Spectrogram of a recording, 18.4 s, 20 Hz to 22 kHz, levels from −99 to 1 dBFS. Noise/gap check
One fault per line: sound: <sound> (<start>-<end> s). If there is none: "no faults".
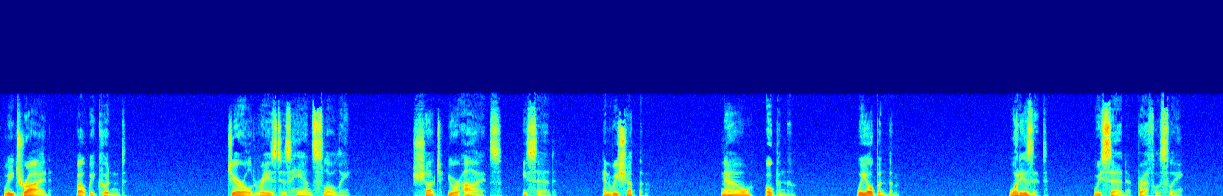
no faults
